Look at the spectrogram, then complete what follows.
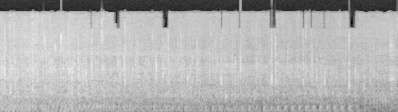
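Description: Steady rush of wind and rain over the microphone of a motorcycle on the move, with the bike's engine beating underneath. The rush eases a little in the second half, where the engine's even pulsing comes through more clearly.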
